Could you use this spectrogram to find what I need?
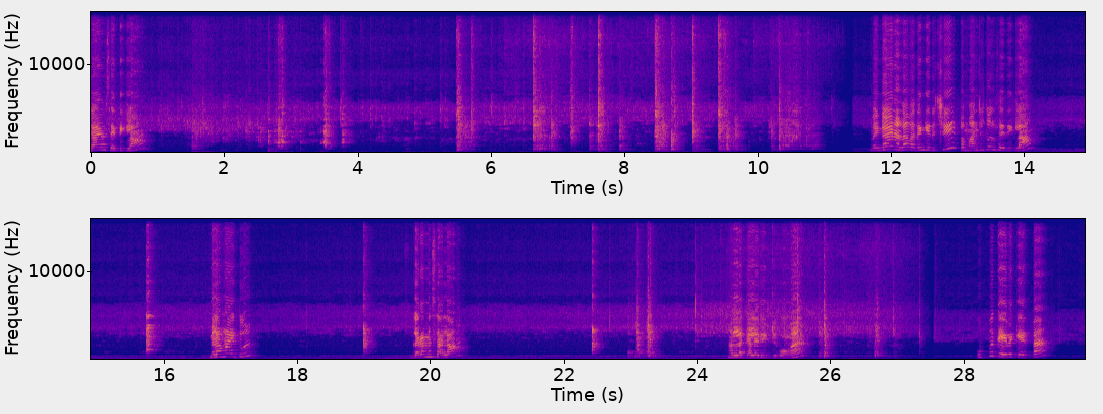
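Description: Oil sizzles steadily in a hot pan.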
